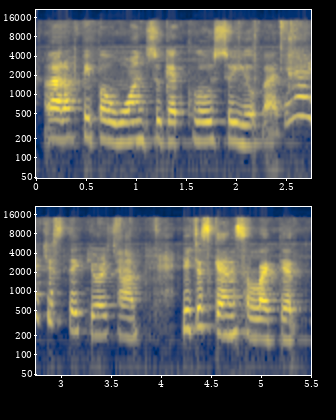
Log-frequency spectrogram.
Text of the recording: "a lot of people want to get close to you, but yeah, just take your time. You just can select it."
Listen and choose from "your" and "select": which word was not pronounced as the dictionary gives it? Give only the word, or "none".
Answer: none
